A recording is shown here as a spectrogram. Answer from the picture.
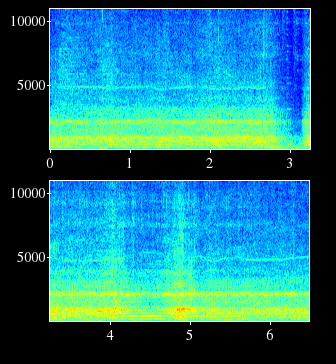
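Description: Handheld electric stick blender running steadily as it purées a keluak (black nut) spice paste in a tall beaker. It cuts out briefly about three seconds in, then runs again.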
